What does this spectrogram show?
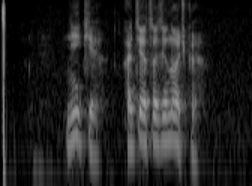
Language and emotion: Russian, neutral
